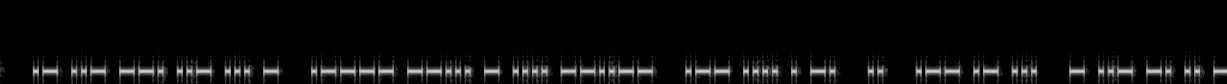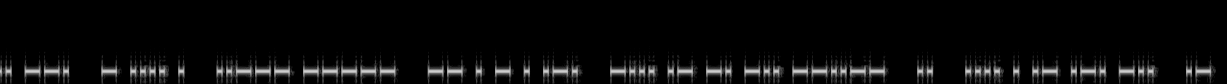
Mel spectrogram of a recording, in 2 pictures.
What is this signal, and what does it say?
Morse code, heard as a keyed tone, about 25 wpm, 610 Hz. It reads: AUGUST 17TH, WHEN I WAS TUNING THE 20 METER BAND, I HEARD A
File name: 2012-01-mp3 / n06-FIRST FISTS CONTACT-25wpm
